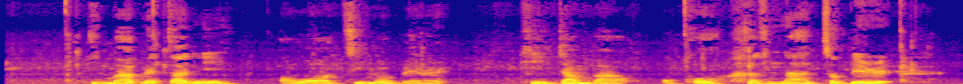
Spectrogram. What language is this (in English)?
Yoruba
